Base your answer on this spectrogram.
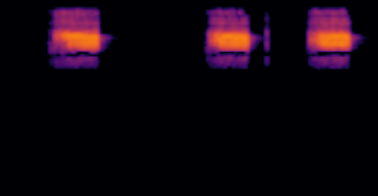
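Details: Spring-summer cricket singing: three short, high, buzzy chirps at uneven spacing, each about half a second long, over quiet background.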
